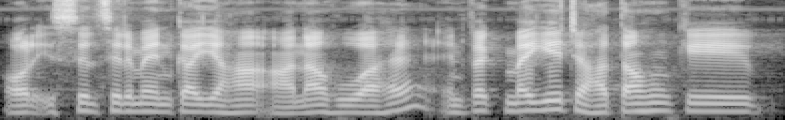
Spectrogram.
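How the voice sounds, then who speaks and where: An actor playing a warm, talkative middle-aged senior editor in a radio drama, encouraging and conversational, mixing in English phrases. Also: male voice, mid-range voice, steady tone, moderate pace, clean tone, lightly acted. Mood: welcoming.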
